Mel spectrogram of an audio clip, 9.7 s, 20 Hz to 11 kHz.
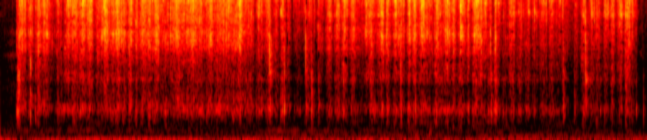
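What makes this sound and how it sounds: A toothbrush scrubs around the buttons and surface of a black, hollow plastic PS3 game controller held in a blue-gloved hand. The result is a steady, bright, bristly scratching with a faint tone near 740 Hz, a low hum underneath, and a few sharp ticks scattered through the scrubbing.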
